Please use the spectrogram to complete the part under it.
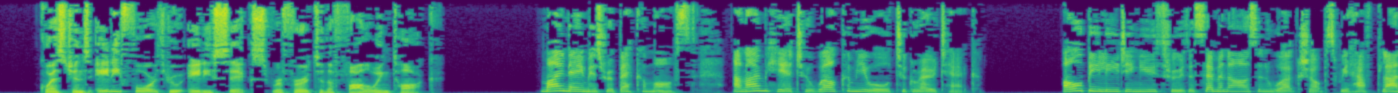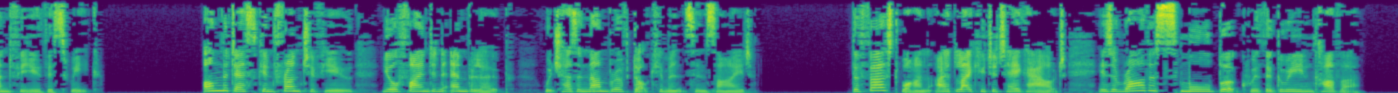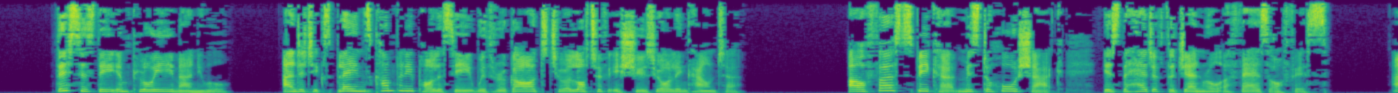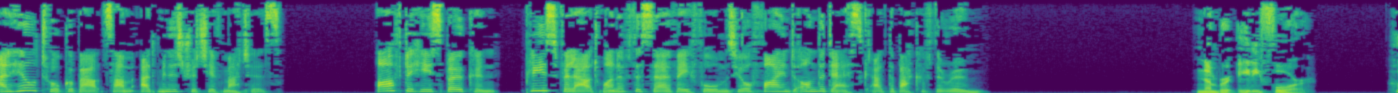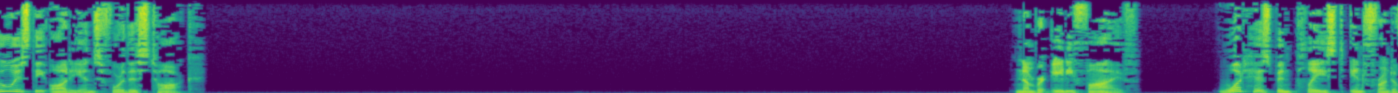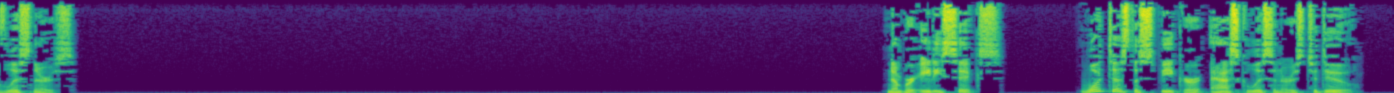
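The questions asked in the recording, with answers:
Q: What has been placed in front of listeners?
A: An envelope with documents inside

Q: What does the speaker ask listeners to do?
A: Fill out a survey form after the first speaker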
